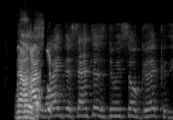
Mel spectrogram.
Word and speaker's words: DeSantis: How you pronounce the governor? DeSantis. DeSantis.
